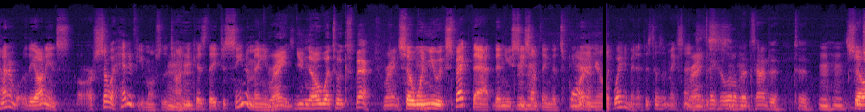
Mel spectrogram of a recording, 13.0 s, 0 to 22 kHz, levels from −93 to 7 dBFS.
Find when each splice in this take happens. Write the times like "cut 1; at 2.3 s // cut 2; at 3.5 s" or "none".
cut 1; at 1.1 s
